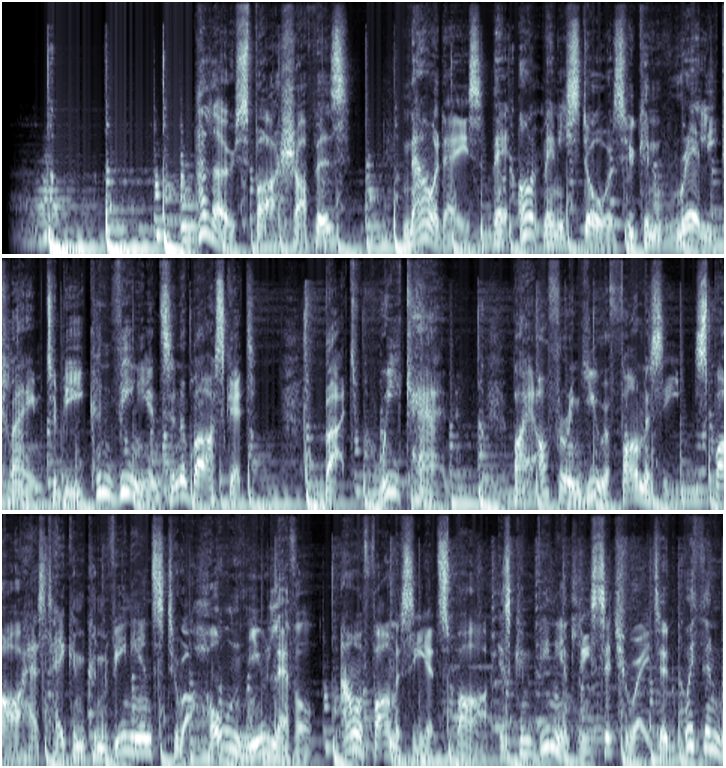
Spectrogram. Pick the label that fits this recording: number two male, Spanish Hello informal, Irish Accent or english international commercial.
english international commercial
